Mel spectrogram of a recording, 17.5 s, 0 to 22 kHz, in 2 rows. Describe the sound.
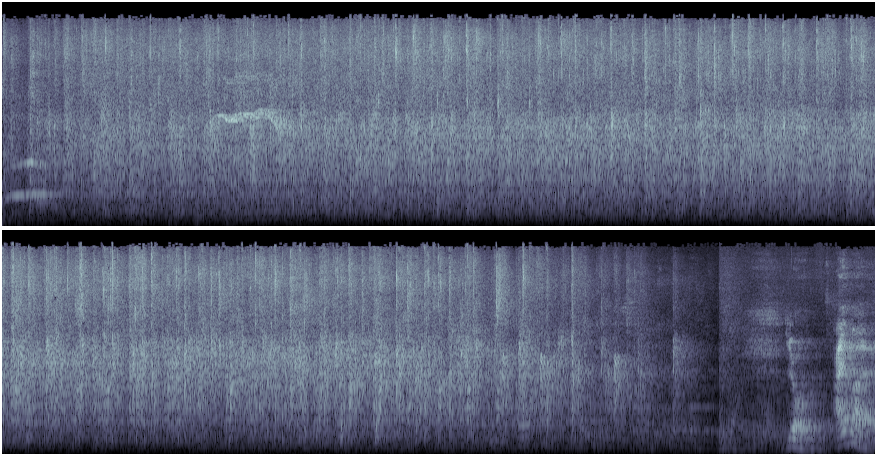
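Thunderous applause greets the second-place winners of the Blaue Kugel 2019 award, loud dense clapping sustained for about fifteen seconds before thinning into scattered, uneven claps.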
